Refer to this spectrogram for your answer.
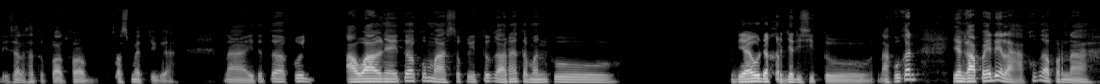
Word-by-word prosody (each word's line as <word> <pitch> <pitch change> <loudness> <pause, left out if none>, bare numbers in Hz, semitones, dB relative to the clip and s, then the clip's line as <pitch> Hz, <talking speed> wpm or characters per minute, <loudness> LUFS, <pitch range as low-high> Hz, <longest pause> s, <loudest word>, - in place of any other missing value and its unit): di - - -14
salah 100 -2 -6
satu 105 - -10
platform 100 -1 -5 0.2
sosmed 105 +1 -6
juga. 90 -2 -11 0.5
Nah, 105 -2 -5
itu - - -9
tuh 135 - -2
aku 145 +2 -3
j - - -14 0.4
awalnya 130 +1 +6
itu 145 - -2
aku 165 0 -5
masuk 120 -3 -3
itu 130 - -5
karena 125 -2 0
temanku 115 0 -3 1.7
dia 125 +3 +6
udah 140 -1 +9
kerja 115 -4 -1
di 115 -3 +1
situ. 100 -4 -5
Nah, 110 - -5
aku 150 - -3
kan 230 0 +1 0.3
ya 145 - +4
gak 140 +1 +6
pede 165 +6 +4
lah 100 -8 -1
aku 175 - -12
gak 150 -7 -1
pernah, 105 -4 -3
115 Hz, 180 wpm, -21 LUFS, 105-135 Hz, 1.7 s, udah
